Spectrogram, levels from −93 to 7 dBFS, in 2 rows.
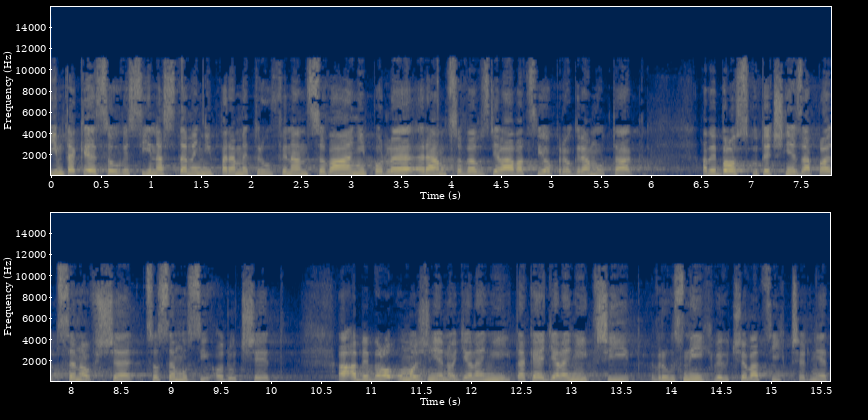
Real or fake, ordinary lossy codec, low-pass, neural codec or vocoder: fake; MP3, 48 kbps; 14.4 kHz; vocoder, 44.1 kHz, 128 mel bands, Pupu-Vocoder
